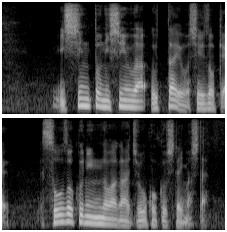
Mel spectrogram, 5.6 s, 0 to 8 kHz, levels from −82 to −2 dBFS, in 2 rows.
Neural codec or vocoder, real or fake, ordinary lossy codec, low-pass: codec, 16 kHz, 4 kbps, FreqCodec, larger model; fake; none; none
